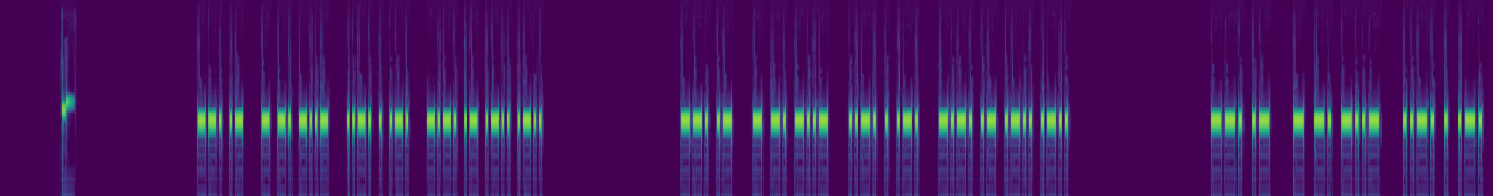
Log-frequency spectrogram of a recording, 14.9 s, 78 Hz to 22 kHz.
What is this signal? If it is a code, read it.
Morse code, heard as a keyed tone, about 37 wpm, 700 Hz. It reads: GA TNX FER CALL GA TNX FER CALL GA TNX FER
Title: Speed-Racing Common QSO Phrases - 30wpm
